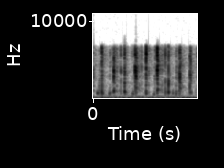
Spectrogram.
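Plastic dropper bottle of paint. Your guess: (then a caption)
Liquid. A plastic dropper bottle of plasmatic green paint is shaken, giving a quick, bright, rapid rattle of liquid paint sloshing inside. The audible movement shows the paint is liquid and not clogged, ready to be dispensed onto the palette.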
